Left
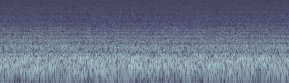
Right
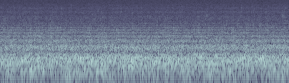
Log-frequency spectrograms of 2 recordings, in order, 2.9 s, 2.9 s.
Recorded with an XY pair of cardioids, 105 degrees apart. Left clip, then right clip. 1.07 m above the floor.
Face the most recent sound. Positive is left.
turn(degrees=-40)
